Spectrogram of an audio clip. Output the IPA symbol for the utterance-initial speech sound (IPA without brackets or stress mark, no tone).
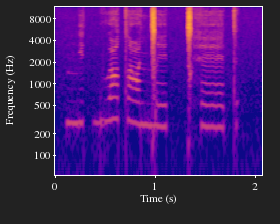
nʲ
